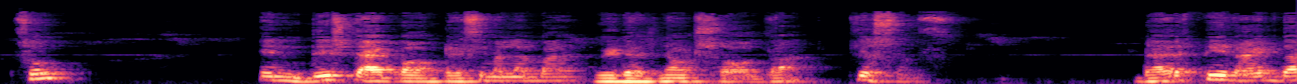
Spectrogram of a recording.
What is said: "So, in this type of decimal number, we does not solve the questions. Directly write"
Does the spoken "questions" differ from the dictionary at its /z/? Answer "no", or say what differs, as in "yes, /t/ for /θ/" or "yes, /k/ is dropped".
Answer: yes, /s/ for /z/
